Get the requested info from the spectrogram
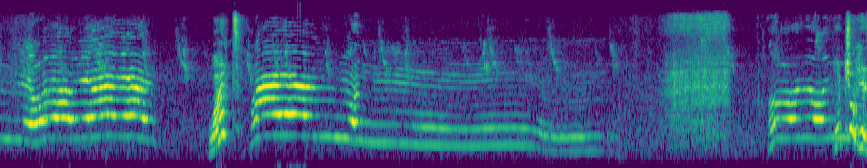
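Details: Angry domestic cat grumbling: a series of loud wavering yowls, some long and slowly falling, others short and sharp, with brief gaps between them and a burst of hissing noise partway through; a person's voice is also heard.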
